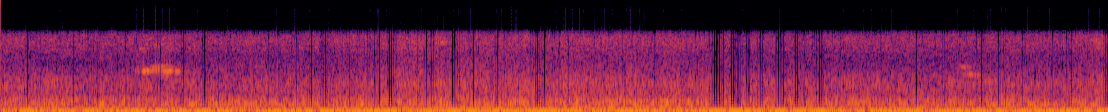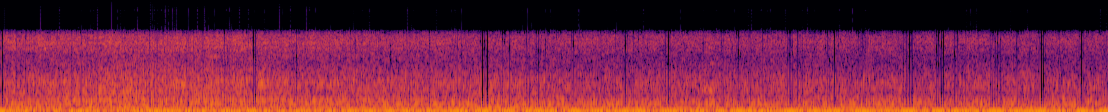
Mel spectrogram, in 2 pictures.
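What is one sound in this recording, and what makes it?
Radial piston engines of a four-engine bomber drone loudly in flight, heard from inside the fuselage.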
